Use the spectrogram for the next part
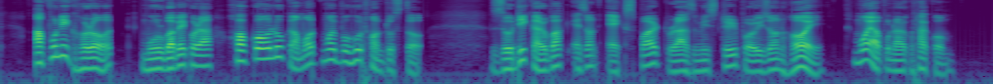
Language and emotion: Assamese, happy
